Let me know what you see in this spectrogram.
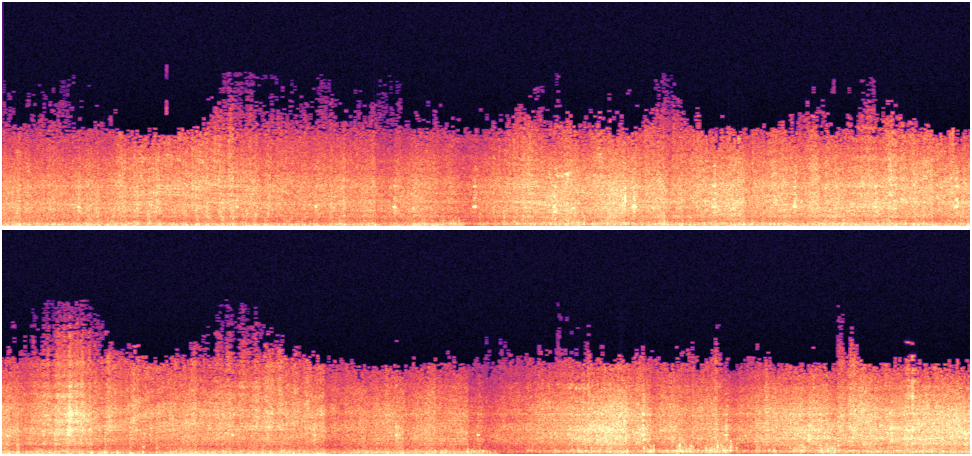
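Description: Tank cars of a Canadian Pacific oil train rolling past: a steady rumble with the clickety-clack of wheels over the rails. A crossing bell dings about once a second.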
